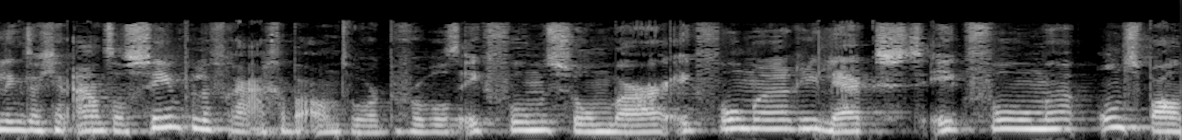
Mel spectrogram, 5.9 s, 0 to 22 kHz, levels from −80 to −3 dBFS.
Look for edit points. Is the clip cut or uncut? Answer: uncut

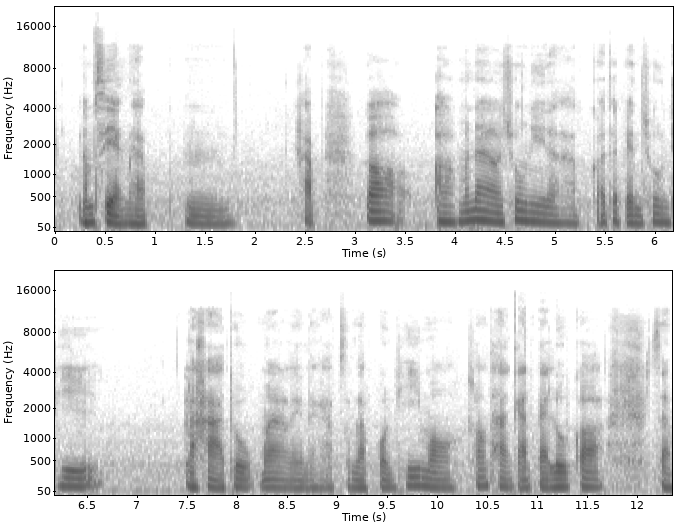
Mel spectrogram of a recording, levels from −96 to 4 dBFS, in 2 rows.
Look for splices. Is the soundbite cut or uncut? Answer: uncut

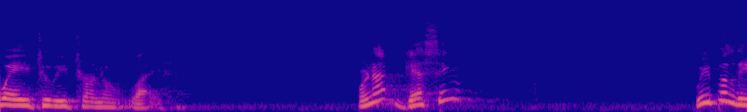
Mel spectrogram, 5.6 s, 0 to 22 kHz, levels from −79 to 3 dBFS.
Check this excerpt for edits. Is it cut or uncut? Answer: uncut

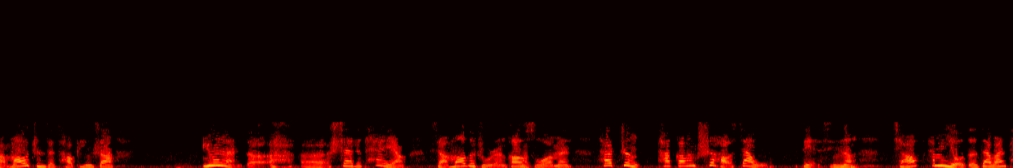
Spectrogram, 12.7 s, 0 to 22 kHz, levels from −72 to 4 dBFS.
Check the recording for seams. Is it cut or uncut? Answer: cut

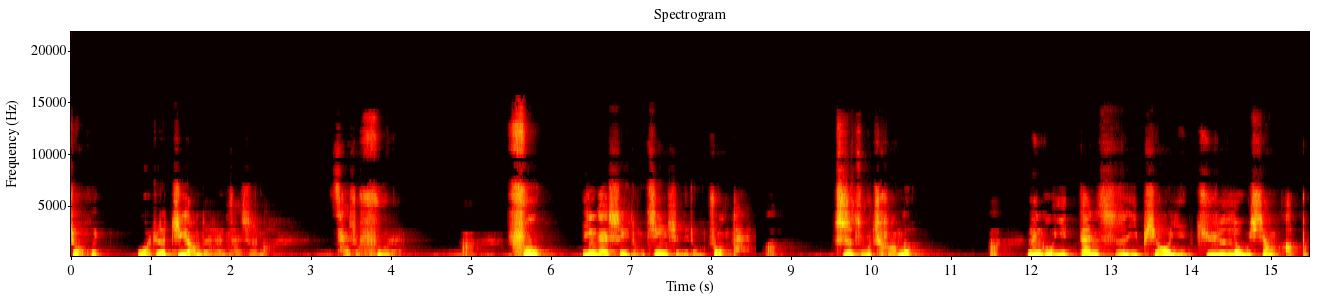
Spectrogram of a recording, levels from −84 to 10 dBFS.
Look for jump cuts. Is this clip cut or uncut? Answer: cut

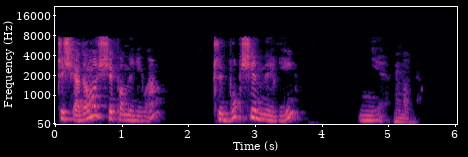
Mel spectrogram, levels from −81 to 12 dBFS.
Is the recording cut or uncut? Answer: uncut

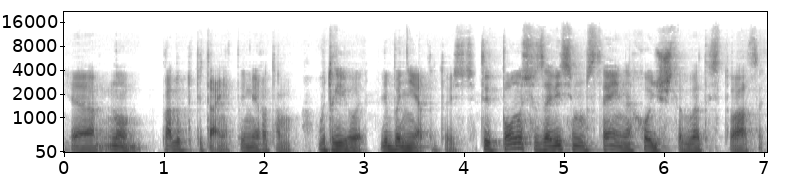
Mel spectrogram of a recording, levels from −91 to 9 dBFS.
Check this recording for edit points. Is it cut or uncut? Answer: uncut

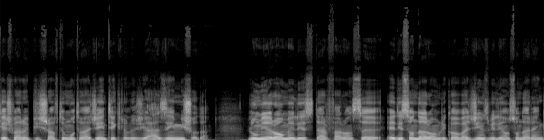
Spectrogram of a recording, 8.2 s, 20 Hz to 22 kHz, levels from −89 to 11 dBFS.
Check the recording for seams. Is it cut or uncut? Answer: cut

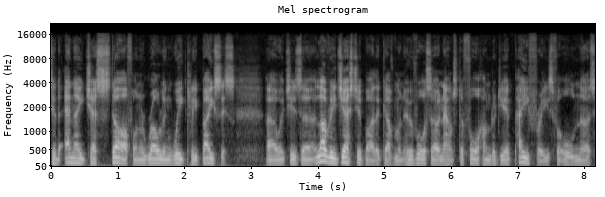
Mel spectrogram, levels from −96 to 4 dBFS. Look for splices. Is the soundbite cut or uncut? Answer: uncut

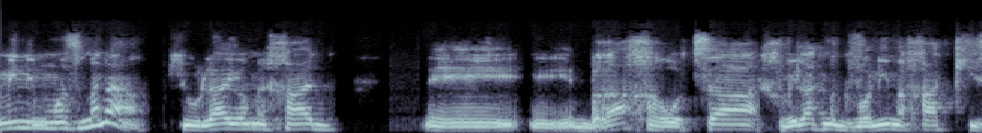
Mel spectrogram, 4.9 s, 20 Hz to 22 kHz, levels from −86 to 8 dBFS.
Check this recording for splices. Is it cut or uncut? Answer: cut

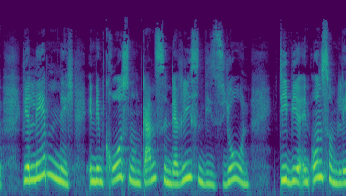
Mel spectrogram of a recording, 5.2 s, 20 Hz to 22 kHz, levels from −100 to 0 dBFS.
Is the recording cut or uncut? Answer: uncut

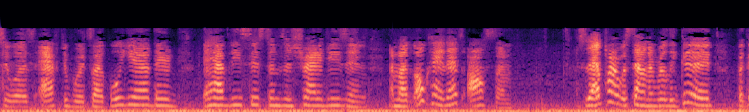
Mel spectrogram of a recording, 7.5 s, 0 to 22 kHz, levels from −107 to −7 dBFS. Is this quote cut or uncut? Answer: uncut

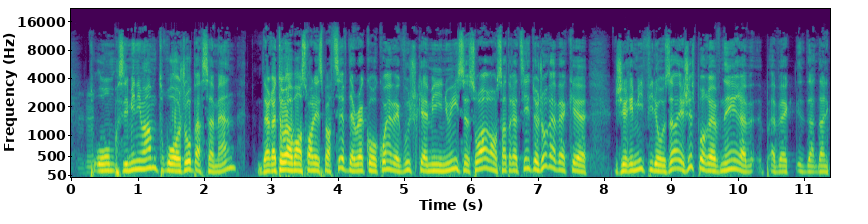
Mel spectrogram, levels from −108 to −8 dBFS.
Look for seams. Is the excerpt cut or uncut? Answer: cut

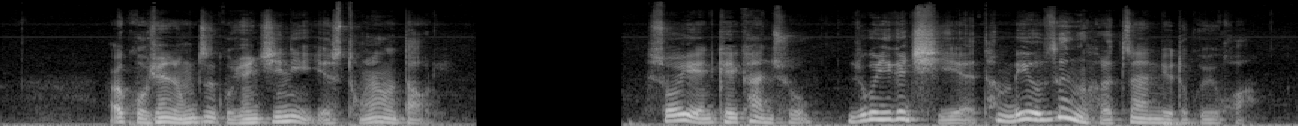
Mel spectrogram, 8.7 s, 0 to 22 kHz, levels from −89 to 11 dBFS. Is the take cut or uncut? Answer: uncut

